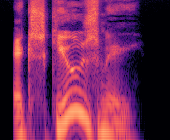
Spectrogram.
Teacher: If someone insults you, you might say, excuse me, with a rising intonation.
